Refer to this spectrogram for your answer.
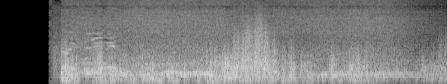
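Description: Roaring wind buffets the microphone over churning water during Hurricane Dorian, a loud, continuous storm rush of strong winds and high water with gusty surges and splashing.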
